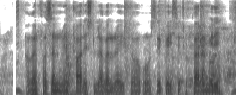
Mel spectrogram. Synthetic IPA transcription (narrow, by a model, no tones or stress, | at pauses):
ɐɡəɾpʰɐsəlmẽpaːɾɪʃlɐɡəlɾɐɦit̪oʊ̰ːsekɐɦiset͡ʃʰʊʈkaːɾamɪliː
